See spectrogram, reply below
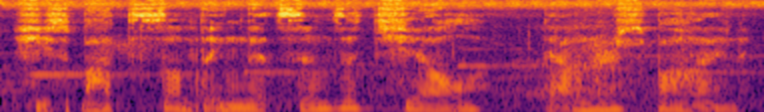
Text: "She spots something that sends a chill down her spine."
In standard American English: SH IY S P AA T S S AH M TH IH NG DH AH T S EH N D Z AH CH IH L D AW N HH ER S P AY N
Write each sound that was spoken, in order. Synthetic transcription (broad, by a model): SH IY S P AA T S S AH M TH IH NG DH AH T S EH N D Z AH CH IH L D AW N ER S P AY N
